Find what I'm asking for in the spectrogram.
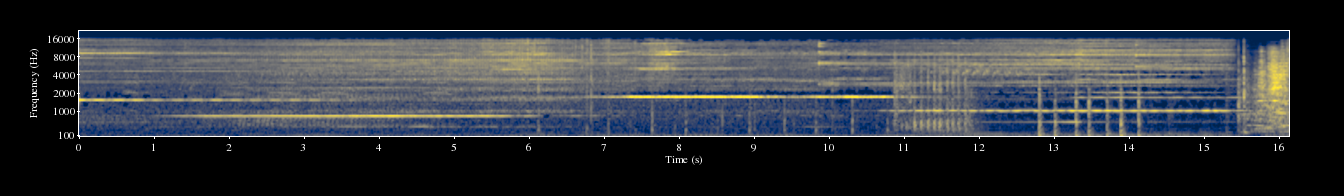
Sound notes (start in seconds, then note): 12.7 knocking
